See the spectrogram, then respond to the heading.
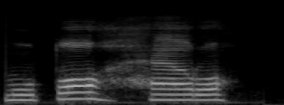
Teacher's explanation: Bukan ha tu nipis je, yang tebal je ta dengan ra, tengah tu tak.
